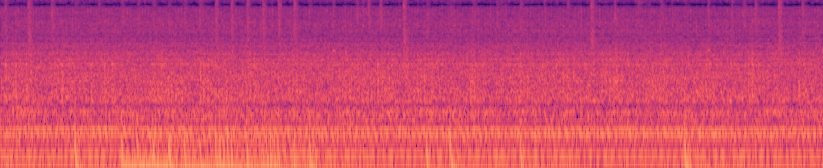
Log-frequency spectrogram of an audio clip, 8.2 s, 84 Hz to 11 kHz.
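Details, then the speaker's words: 2013 Ford F-150 3.5 EcoBoost, code P025E, idling: loose, uneven rattle over the idle, first thought to be electric fans; water pump found wobbling badly with shaft play and leaking coolant, worn bearing. "There we go, guys. I found a rattling sound. I thought it was the fans at first on this truck, but it seems to be the water fl Heat."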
